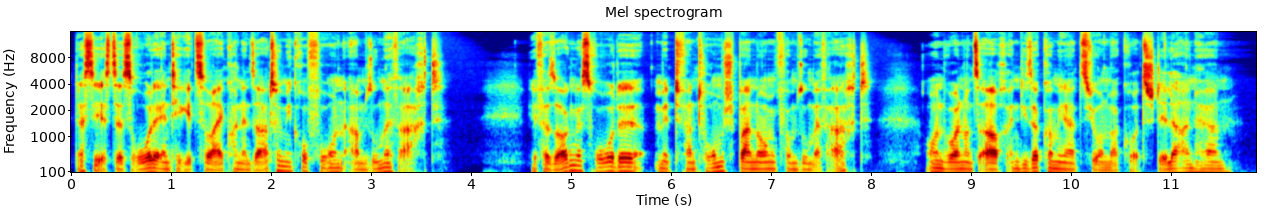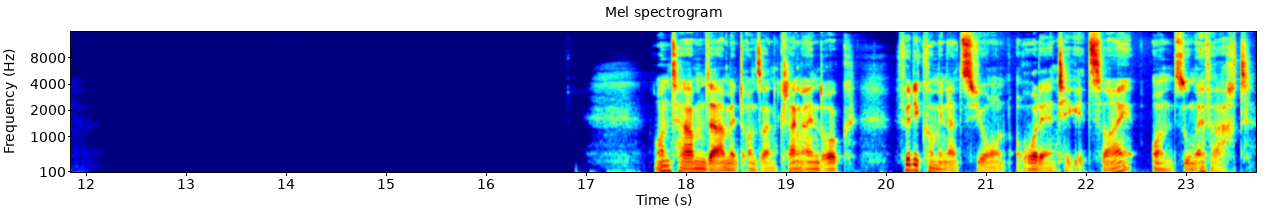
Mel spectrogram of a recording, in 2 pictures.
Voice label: Rode NTG2 Zoom F8 denoise; Zoom F8 Audioaufnahmen mit MKE2 Lavalier (G3), Rode NTG2 und Reporter (dynamisch)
